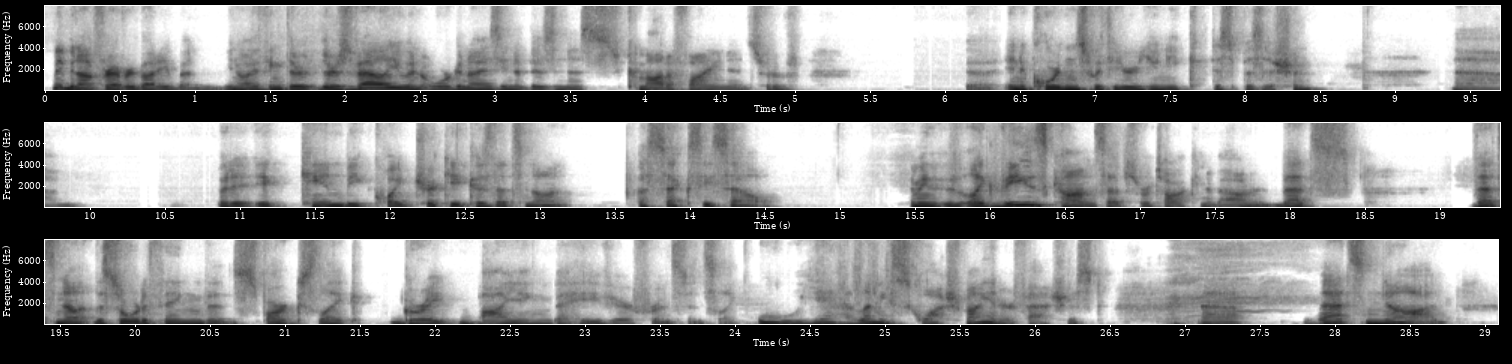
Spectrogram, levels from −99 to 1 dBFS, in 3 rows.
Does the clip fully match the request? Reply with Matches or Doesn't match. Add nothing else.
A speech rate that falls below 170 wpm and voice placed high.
Doesn't match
